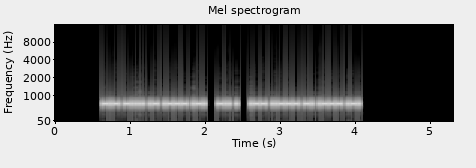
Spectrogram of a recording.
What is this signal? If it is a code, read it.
Morse code, heard as a keyed tone, about 50 wpm, 700 Hz. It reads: K6AJR DE W2NJR
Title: USA Callsign DE Callsign - 5 Characters - 50wpm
